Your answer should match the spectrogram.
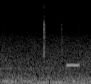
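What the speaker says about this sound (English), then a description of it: "Text message from Barry." A short electronic phone alert tone sounds once for an incoming text message in the Alan Wake video game, with a couple of soft clicks just before it.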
